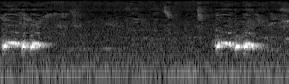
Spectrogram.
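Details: Zebra dove of perkutut crossing stock from Indonesia, a prize-winning bird used as a lure to make other doves sing. Two mellow, rolling triple-pulse coos are separated by roughly three seconds of near quiet.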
